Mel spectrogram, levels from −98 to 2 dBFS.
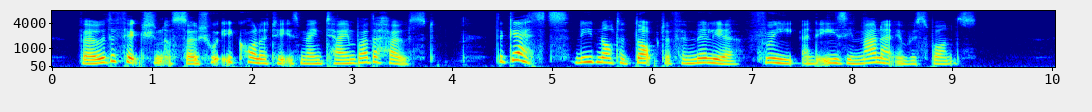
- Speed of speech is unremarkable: Yes, average, 145 wpm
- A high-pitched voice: Yes, high, 220 Hz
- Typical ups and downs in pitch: Yes, average, 4.5 semitones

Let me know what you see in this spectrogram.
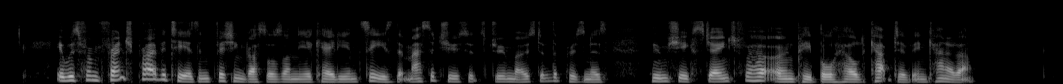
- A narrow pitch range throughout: No, average, 4.2 semitones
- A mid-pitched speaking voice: No, low, 130 Hz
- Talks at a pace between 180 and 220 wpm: No, average, 170 wpm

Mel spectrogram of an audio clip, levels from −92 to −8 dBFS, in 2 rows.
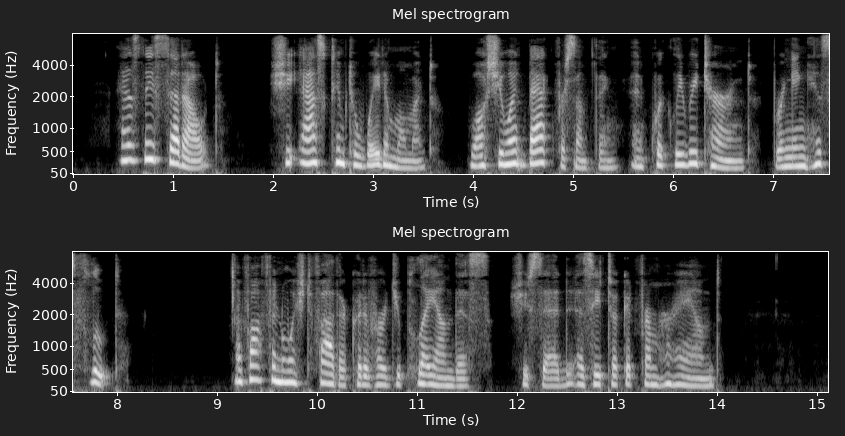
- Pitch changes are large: Yes, wide, 5.8 semitones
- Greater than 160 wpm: Yes, average, 170 wpm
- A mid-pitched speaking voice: No, high, 195 Hz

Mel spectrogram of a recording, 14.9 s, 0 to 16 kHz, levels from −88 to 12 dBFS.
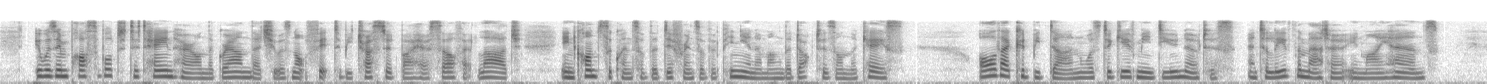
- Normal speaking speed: No, fast, 215 wpm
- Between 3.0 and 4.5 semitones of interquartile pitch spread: Yes, average, 3.3 semitones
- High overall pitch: Yes, high, 200 Hz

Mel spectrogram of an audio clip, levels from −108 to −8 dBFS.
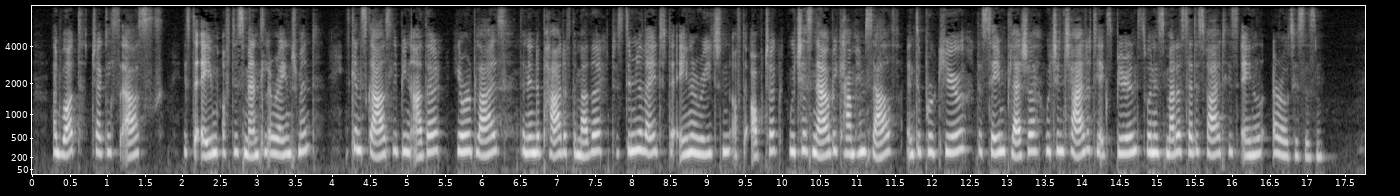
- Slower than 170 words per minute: No, average, 190 wpm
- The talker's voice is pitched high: Yes, very high, 270 Hz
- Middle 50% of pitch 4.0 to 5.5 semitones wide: No, narrow, 2.4 semitones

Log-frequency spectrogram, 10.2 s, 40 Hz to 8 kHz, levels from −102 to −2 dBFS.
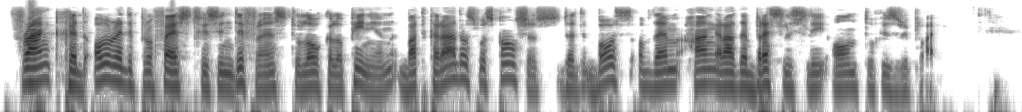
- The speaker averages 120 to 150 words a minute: Yes, average, 140 wpm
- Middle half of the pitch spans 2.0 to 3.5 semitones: No, average, 4.0 semitones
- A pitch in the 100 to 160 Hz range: Yes, low, 135 Hz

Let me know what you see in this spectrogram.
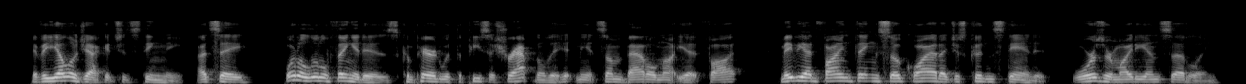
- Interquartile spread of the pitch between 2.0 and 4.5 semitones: No, average, 4.9 semitones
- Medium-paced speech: No, fast, 215 wpm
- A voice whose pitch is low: Yes, low, 120 Hz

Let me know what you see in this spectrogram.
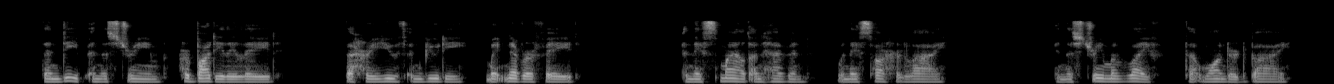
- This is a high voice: No, low, 125 Hz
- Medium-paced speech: Yes, average, 155 wpm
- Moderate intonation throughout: No, narrow, 1.5 semitones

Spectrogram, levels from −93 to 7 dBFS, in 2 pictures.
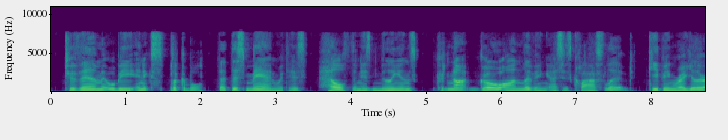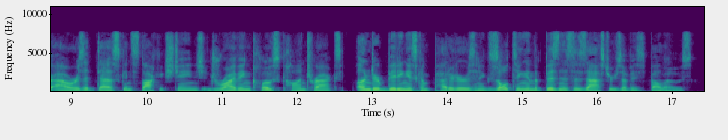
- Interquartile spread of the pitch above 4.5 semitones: No, average, 3.5 semitones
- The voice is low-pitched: Yes, low, 115 Hz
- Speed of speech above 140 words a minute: Yes, average, 160 wpm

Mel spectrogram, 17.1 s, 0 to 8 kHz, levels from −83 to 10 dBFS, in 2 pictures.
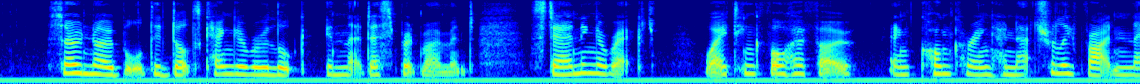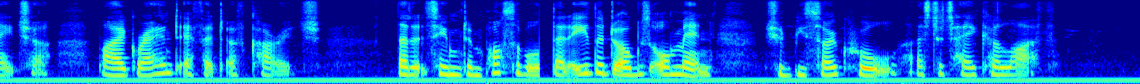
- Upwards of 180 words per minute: No, average, 160 wpm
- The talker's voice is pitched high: Yes, high, 230 Hz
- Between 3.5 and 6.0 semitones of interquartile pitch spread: Yes, average, 4.2 semitones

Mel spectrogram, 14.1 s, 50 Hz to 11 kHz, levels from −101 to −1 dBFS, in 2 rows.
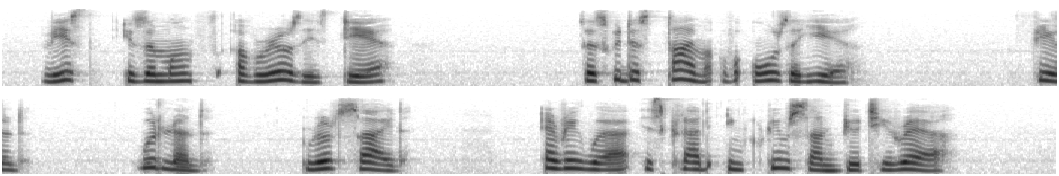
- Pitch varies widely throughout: No, average, 2.9 semitones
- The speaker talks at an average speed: No, slow, 100 wpm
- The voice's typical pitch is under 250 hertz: No, very high, 265 Hz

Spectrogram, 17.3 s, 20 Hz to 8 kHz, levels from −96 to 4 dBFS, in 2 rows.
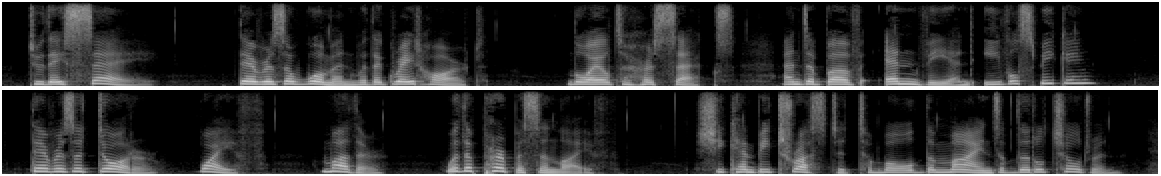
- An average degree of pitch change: Yes, average, 4.9 semitones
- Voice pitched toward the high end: Yes, high, 220 Hz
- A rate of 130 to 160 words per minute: Yes, average, 150 wpm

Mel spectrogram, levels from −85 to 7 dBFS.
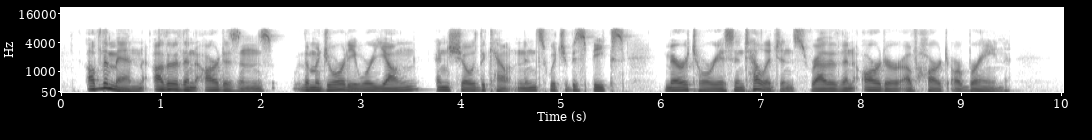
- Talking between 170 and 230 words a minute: No, average, 150 wpm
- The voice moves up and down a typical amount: Yes, average, 3.8 semitones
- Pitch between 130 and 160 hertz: No, low, 105 Hz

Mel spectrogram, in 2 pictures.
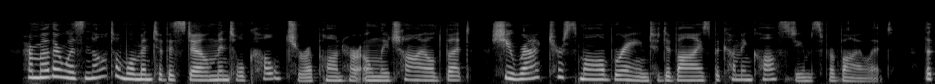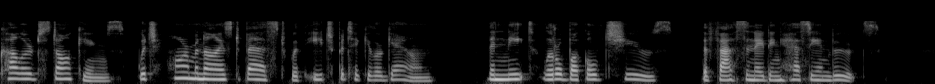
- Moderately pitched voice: No, high, 215 Hz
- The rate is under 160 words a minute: Yes, average, 145 wpm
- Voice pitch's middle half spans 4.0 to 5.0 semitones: Yes, average, 4.5 semitones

